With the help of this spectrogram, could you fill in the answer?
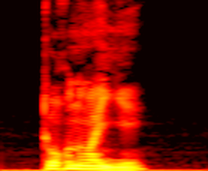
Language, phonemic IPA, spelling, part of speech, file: French, /tuʁ.nwa.je/, tournoyer, verb, Fr-tournoyer.ogg
- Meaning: 1. to whirl, to swirl 2. to eddy, to swirl 3. to whirl, to swirl, to twirl, to whirl round, to swirl round, to twirl round 4. to circle, to circle round, to wheel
